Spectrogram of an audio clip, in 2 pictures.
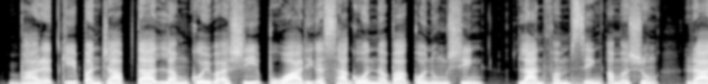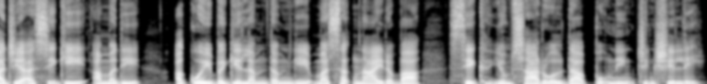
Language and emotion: Manipuri, neutral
